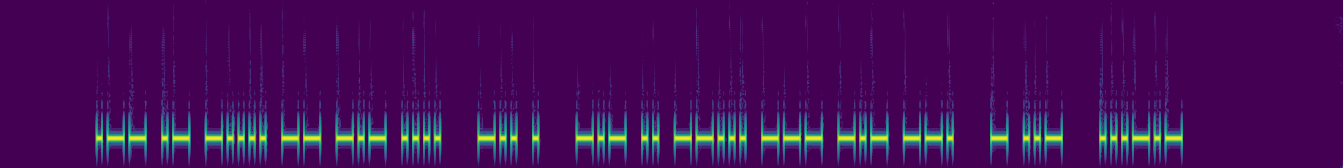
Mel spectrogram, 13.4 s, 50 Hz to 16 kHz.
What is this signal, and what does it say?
Morse code, heard as a keyed tone, about 22 wpm, 700 Hz. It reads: WA6MKH DE KI7OKG TU <SK>
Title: Practice QSO - Exchange 4 - Ending - 22wpm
